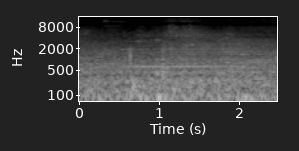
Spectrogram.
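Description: Busy railway station ambience: a steady low rumble, with a faint held tone from about half a second in until near the end.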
